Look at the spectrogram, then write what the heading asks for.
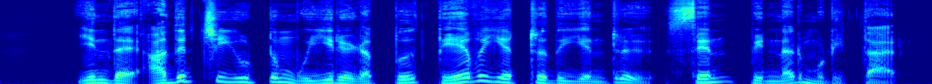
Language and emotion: Tamil, neutral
